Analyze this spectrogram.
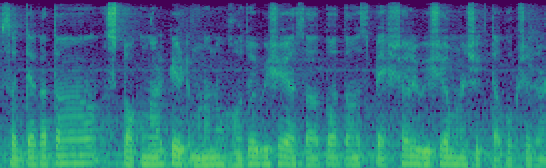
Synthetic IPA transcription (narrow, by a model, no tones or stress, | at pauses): səd̪ʱjakat̪ãsʈɔkmaɾkeʈm̤əɽ̃ũnəɦɔd͡zoʋiɕəjəsat̪oat̪ãspeɕəlʋiɕəjm̤əɽ̃ãɕikt̪akʰupɕed̪aɳ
